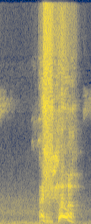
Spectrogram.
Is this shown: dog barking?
no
